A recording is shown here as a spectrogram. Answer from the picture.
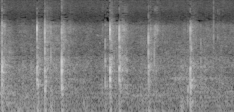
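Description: Basketballs bouncing on an outdoor hard court: about half a dozen sharp, irregularly spaced thuds as a player dribbles and other balls land.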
